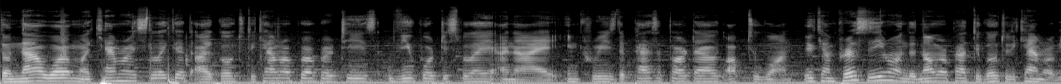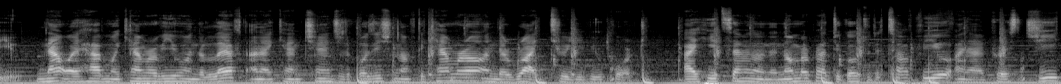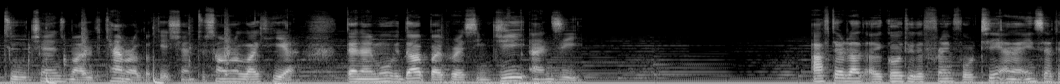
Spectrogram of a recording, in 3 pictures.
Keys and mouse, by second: 2.9 click, 3.3 click, 4.7 click, 5.2 click, 6.2 click, 9.2 click, 10.1 KP_0, 14.2 g, 17.1 ctrl+z, 18.1 KP_7, 19.3-19.6 shift+middle drag, 20.8 g, 25.4-26.0 drag, 26.5 g, 31.7 Right.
